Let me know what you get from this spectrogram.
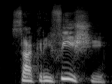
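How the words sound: The last consonant sounds like 'sh'. "che diventa sacrifici"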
